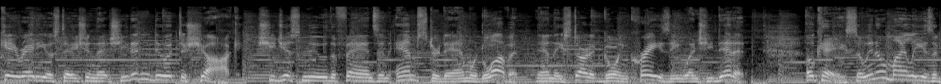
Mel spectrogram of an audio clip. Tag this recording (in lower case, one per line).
speech
music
